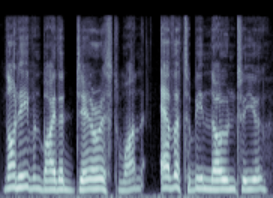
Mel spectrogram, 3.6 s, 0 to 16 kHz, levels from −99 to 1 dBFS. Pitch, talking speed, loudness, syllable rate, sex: 175 Hz, 200 wpm, -16 LUFS, 5.2 syllables/s, male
